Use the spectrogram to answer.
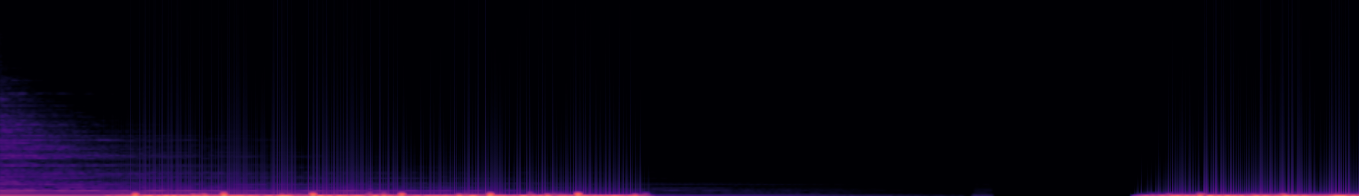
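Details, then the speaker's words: Adult man's own heartbeat recorded with a DIY electronic stethoscope (condenser lavalier microphone fitted to a stethoscope) at the aortic area: regular paired low thumps with clear first and second heart sounds, normal. "We tried to show that it's pretty simple and inexpensive to record your heart beat sound, to listen and even to view it."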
